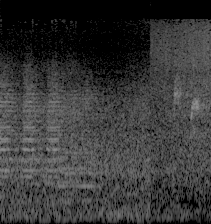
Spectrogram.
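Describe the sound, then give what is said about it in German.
Dense, continuous traffic noise of cars and buses in a big city, with short car horn toots sounding over the steady roar of passing vehicles. No one speaks. “In der Stadt gab es viele riesige Gebäude, Autos, Busse und viel Lärm, aber keinen Wald.”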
